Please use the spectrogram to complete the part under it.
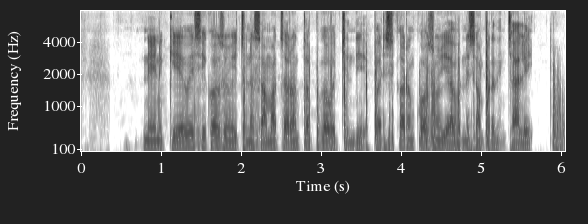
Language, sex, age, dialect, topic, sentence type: Telugu, male, 25-30, Utterandhra, banking, question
